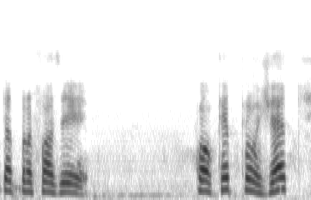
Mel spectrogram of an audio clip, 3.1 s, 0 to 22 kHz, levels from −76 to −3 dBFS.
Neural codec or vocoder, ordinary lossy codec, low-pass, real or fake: codec, 16 kHz, 2 kbps, FreqCodec, smaller model; none; none; fake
